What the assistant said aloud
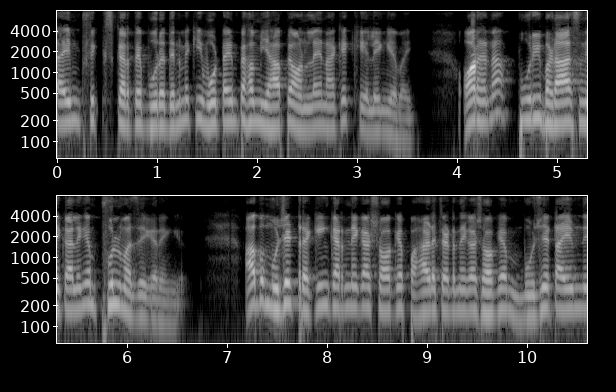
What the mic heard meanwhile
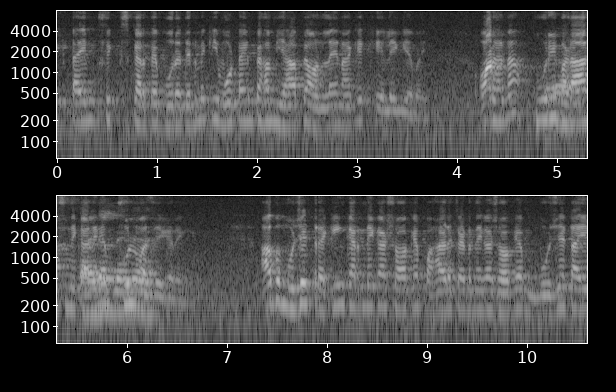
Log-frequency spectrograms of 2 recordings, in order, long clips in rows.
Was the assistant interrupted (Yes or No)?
Yes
